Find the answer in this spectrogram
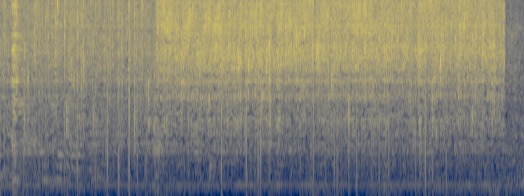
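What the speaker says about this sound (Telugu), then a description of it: "ఇప్పుడు నేను ఉల్లిపాయలు వేసేసుకుంటున్నాను" Chopped onions hit hot oil in a pan and fry with a loud, continuous close sizzle that swells and holds steady, with occasional stirring clicks.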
